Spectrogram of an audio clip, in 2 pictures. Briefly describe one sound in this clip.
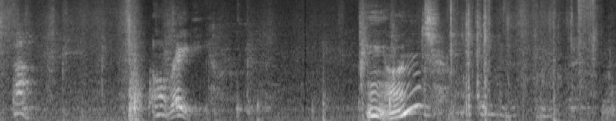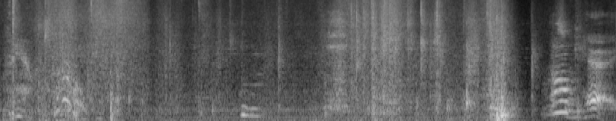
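A cardboard box is set down on a hard floor with a soft thud.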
